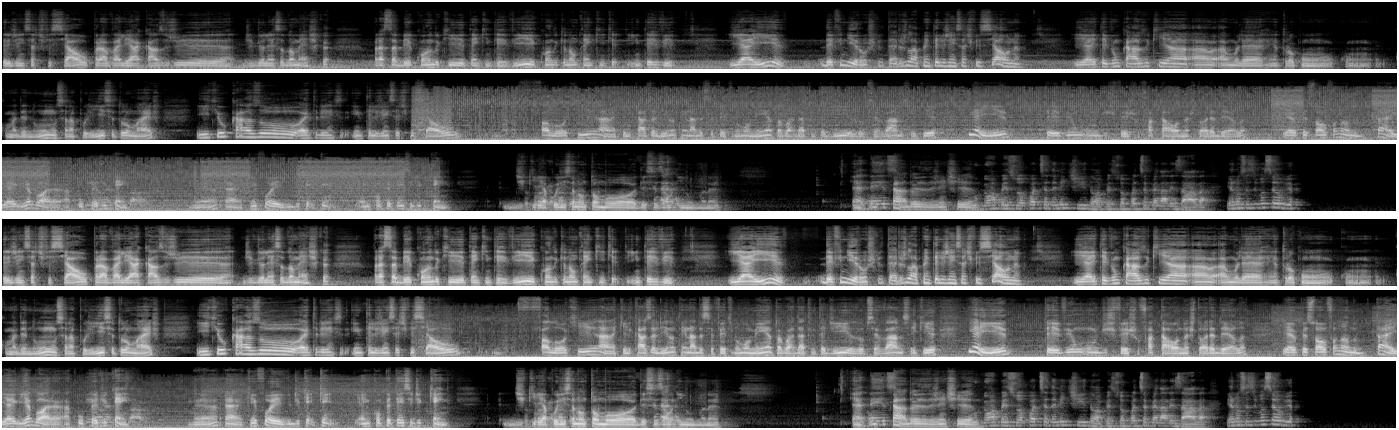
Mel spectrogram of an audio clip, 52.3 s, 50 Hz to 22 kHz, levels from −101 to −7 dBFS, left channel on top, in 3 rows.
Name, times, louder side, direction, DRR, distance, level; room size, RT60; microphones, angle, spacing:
voice 1, 0.0-4.1 4.7-8.4 9.1-9.8 10.2-12.8 13.4-19.4 19.9-23.2 23.6-23.7 24.1-30.1 30.5-36.5 37.2-40.5 41.1-43.8 45.5-47.1, right 7 dB, 90° right, 0.4 m, -28 dB
sound 1, 1.3-15.1, left 4 dB, 60° left, 0.5 m, -51 dB
sound 2, 22.5-40.3, left 2 dB, 40° left, 0.9 m, -39 dB
voice 2, 35.9-36.8 41.4-42.2 43.0-43.7 45.5-46.2 46.6-51.0, right 3 dB, 60° right, 0.8 m, -40 dB
10.5 x 8.0 x 2.5 m
head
